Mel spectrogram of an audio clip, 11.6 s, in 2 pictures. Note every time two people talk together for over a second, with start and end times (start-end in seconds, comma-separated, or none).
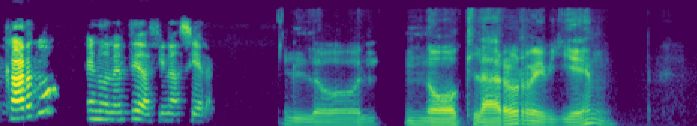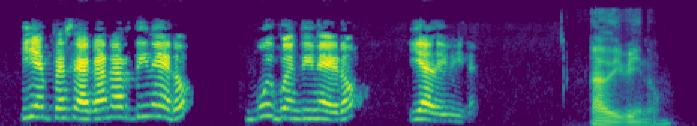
none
